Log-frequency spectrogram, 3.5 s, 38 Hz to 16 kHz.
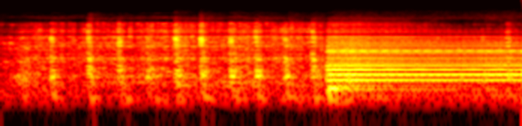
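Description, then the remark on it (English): An antique clock made in London in 1752: its mechanism clicks and ticks rapidly and unevenly for about two seconds as the glass face is opened and the hand pushed forward, then a steady ringing chime tone sounds and holds, clear. “But look at the clock. I open the glass face like this. I push the hand forward like this, and...”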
